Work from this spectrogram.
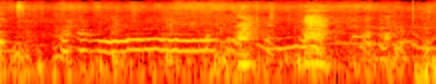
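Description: Domestic chickens, including small bantams, cluck and croon softly inside a backyard coop in a short run of wavering calls, fairly close, with no talking.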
